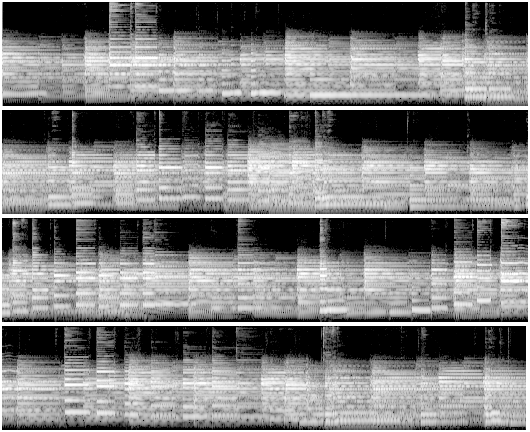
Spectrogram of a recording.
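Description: Electric guitar improvising a simple lead over a backing jam track, staying on the notes of each major chord's triad and sliding up into the third.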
